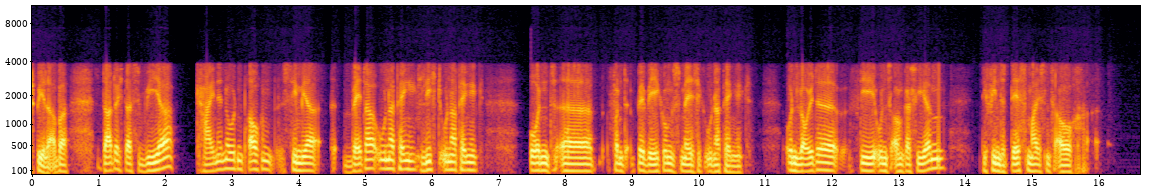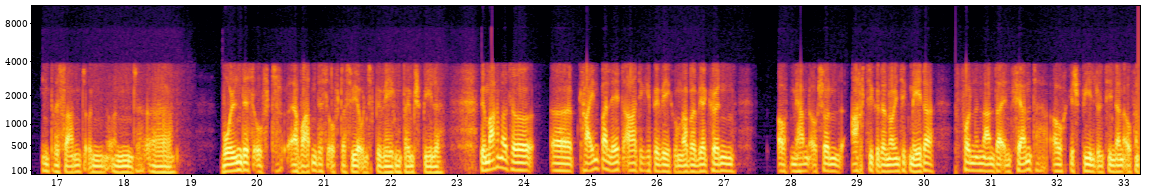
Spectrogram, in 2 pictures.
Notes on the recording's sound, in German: HoffART Theater. Die GIGparade ist das Live-Konzert Magazin von Radio Darmstadt für die regionale Musik- und Kultur-Szene Darmstadts. Für aktuelle Infos rund um die GIGs werden die Musiker und Künstler per Telefon direkt in die Sendung zum (Live-)Interview hinzu geschaltet.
